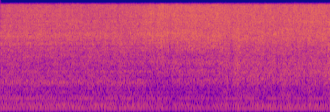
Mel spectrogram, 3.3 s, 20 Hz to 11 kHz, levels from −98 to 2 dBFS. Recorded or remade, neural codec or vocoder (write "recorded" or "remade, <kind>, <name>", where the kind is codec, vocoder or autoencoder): recorded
